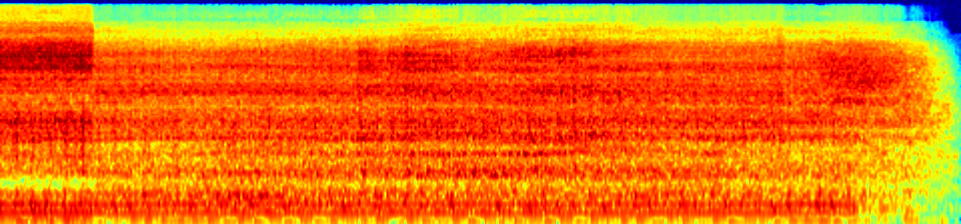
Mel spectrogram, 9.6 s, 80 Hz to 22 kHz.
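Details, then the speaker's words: Bucktool 2x42 variable-speed belt grinder at low speed while thinning a knife: steady hissing belt whir with a thin whine; pitch rises slightly when the blade is tilted and stays even when flat. "I can kind of hear it's a little higher pitch if I'm tilted, and the pitch is more even when I'm flat."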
